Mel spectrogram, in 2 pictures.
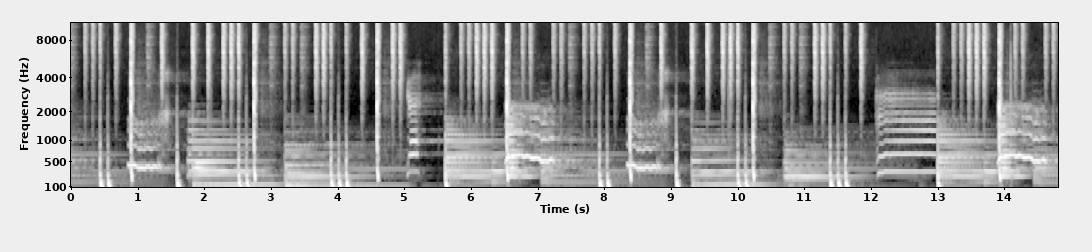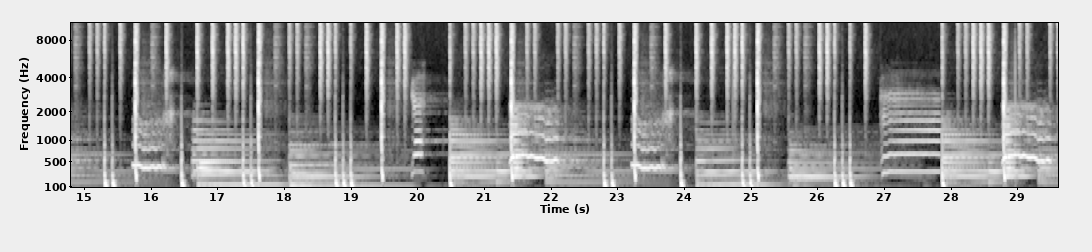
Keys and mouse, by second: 10.7-19.2 middle drag, 19.9 ctrl+z, 20.4 ctrl+z, 24.4-29.6 ctrl+drag, 28.4 ctrl+Tab, 29.4-29.6 typing.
